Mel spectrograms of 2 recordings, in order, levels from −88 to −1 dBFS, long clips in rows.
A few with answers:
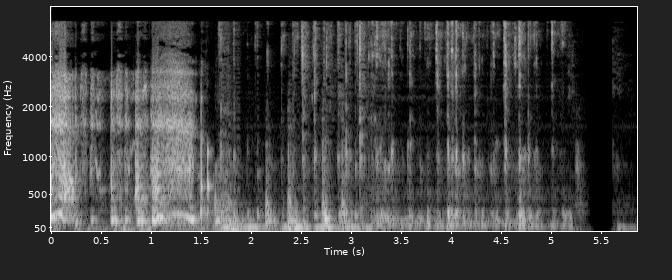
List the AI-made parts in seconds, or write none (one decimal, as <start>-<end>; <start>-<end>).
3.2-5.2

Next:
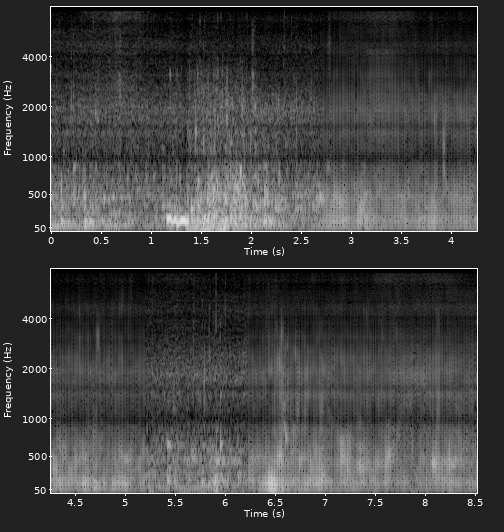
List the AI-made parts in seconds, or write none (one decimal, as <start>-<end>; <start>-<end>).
2.7-5.2; 6.2-8.5

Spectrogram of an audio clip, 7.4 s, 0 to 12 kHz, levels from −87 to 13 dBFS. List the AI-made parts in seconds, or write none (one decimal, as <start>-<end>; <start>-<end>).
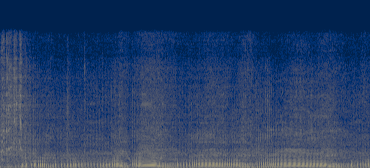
2.5-5.4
